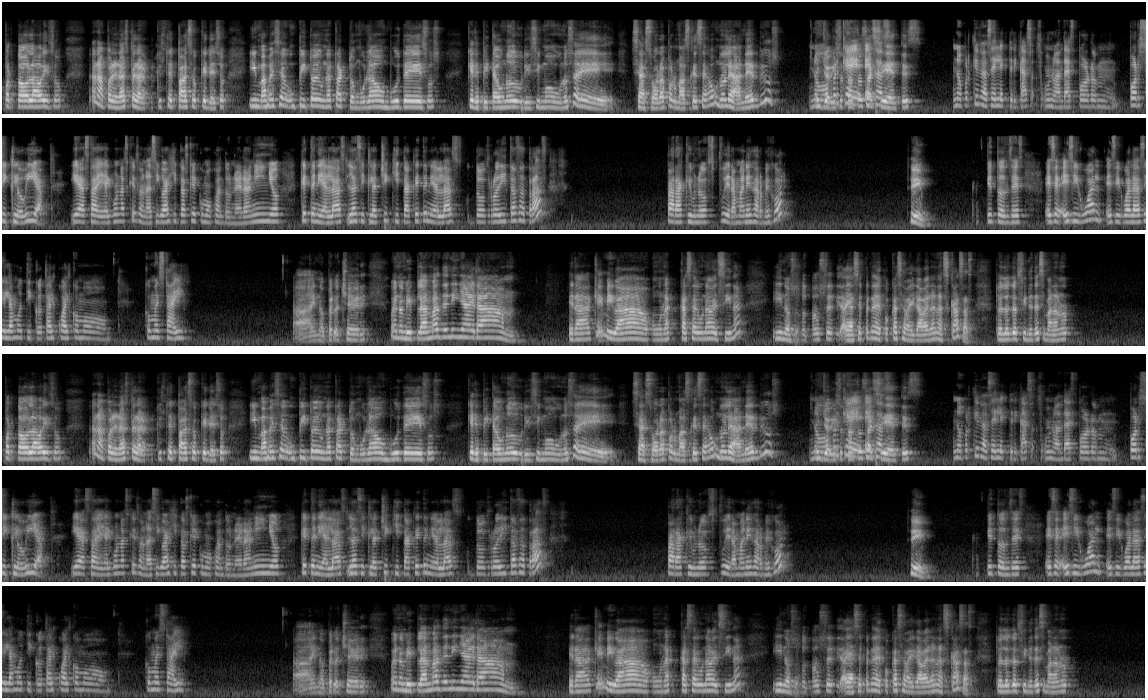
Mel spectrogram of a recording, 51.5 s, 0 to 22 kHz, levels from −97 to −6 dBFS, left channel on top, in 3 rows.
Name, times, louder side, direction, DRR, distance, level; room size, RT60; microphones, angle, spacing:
voice 1, 0.0-6.5 7.0-9.2 9.5-11.6 12.2-13.6 30.8-31.0 38.7-42.0 42.8-45.4 45.9-50.3, left 2 dB, 20° left, 4 dB, 0.8 m, -32 dB
voice 2, 12.1-13.2 14.3-25.6 27.1-28.9 31.9-35.9 36.5-37.1, left 4 dB, 50° left, 9 dB, 1.4 m, -36 dB
11.0 x 6.2 x 8.3 m, 0.34 s
head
